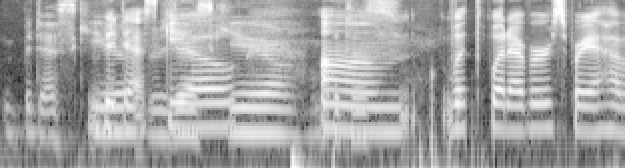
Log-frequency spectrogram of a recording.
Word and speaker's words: Badescu: I wet my sponge or like my beauty blender with Mario Biscaccio. I never say it right. Badescu.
